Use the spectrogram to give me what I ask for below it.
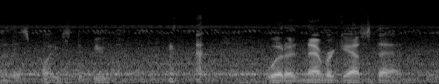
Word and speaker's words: Dubuque: I had to Google how to pronounce the name of this place, Dubuque.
